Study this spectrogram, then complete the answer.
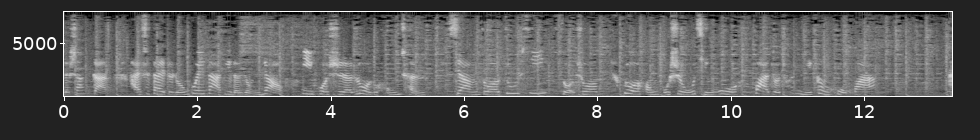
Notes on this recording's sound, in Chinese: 没带着任何笔、纸、录音设备，只对着一部手机来为您播送。在太阳岛的对面，在松花江边。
